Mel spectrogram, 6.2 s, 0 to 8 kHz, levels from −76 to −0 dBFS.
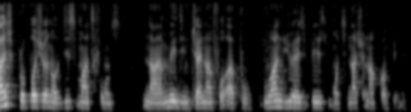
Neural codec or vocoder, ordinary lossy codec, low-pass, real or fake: none; none; 7.2 kHz; real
